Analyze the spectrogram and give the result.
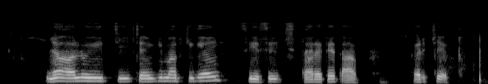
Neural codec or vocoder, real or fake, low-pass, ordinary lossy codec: codec, 16 kHz, 4 kbps, FreqCodec, larger model; fake; 7.2 kHz; Opus, 16 kbps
